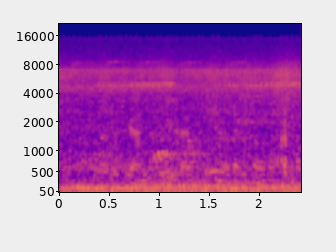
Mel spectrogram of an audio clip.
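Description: Indistinct background voices over a steady low rumble, with no clear words.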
